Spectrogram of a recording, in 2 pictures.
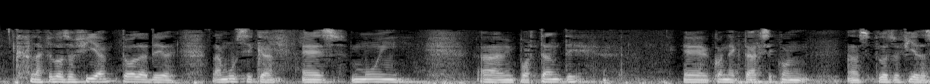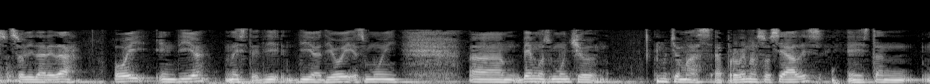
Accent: Pará, Brazil; Spanish is a second language; yo soy de Brasil, norte de Brasil, en la Amazonia, la boca de la Amazonia, o sea, al otro lado de Ecuador, vamos a decir así.

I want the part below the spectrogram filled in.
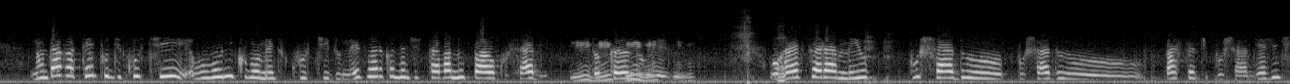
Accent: France; porque somos franceses

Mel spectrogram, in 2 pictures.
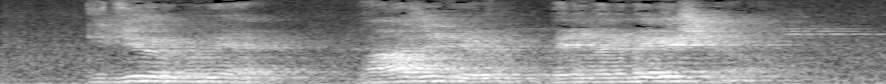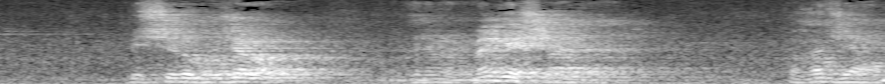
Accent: İkizdere, Rize, Turkey; Bu şimdi gidin bizim İkizdere'ye, benim memleketime.

